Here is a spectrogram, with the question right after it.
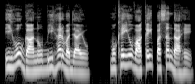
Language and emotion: Sindhi, neutral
